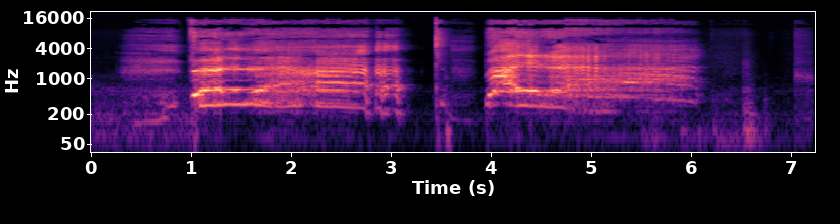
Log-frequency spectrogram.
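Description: A young man screams and wails loudly.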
